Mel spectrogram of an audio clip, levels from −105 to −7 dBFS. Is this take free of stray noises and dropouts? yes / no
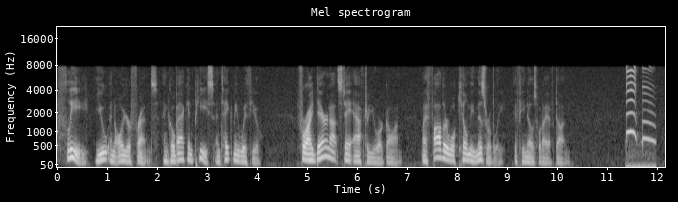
no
